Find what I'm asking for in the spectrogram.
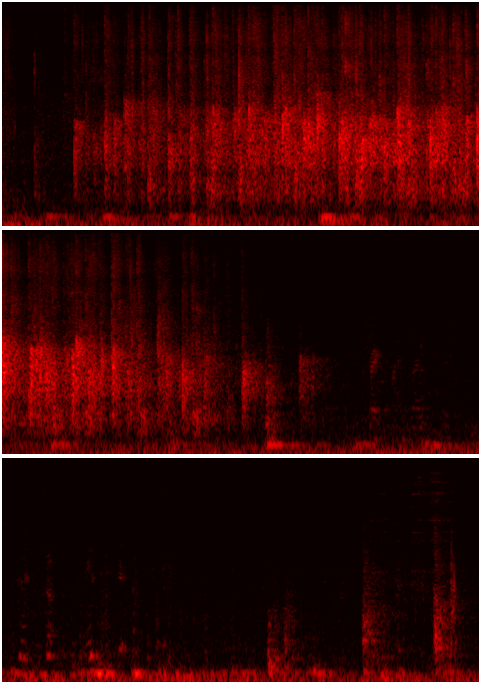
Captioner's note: applause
